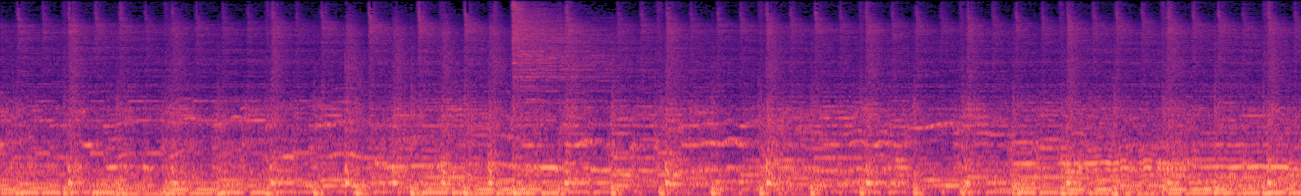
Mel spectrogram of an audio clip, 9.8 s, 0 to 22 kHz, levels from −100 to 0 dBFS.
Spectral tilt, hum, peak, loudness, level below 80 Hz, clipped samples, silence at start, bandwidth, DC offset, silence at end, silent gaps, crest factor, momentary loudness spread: -7 dB/octave; none; -6 dBFS; -23 LUFS; -28 dBFS; under 0.1%; 0 s; over 20 kHz; under 0.1%; 0 s; none; 16 dB; 4 LU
